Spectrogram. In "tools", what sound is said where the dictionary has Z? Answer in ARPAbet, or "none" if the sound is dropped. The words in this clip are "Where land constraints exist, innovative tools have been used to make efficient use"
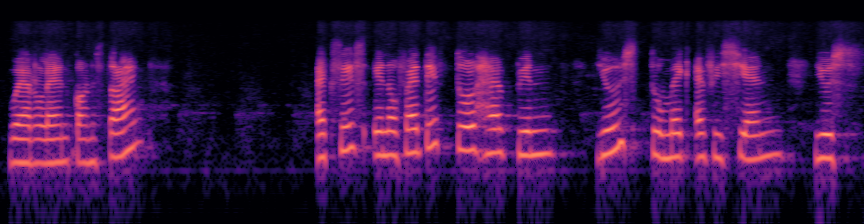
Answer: none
